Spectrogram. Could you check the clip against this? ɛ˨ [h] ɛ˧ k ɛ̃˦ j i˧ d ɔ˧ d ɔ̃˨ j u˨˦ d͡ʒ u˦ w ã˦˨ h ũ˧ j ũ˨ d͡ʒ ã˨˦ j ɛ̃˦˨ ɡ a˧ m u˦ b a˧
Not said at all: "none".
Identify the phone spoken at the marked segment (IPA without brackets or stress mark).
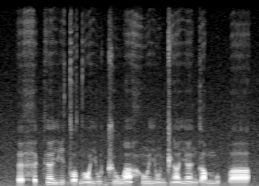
h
